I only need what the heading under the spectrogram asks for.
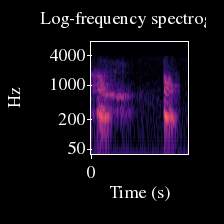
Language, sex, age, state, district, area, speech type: Sanskrit, female, 18-30, Kerala, Thrissur, urban, conversation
